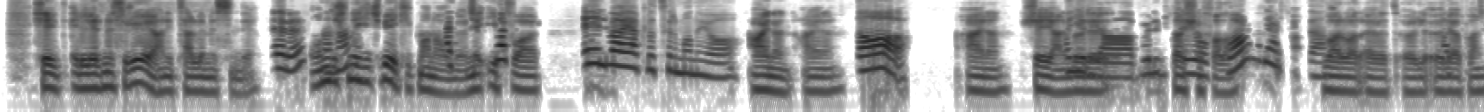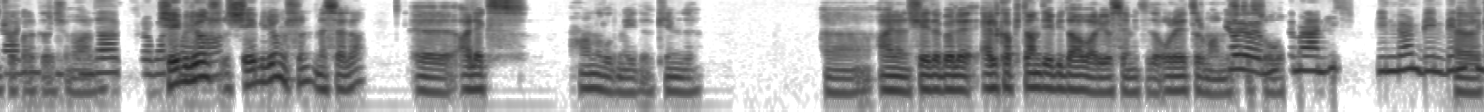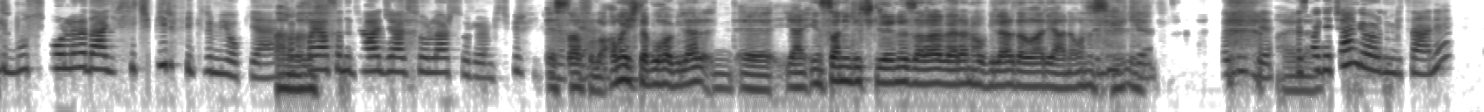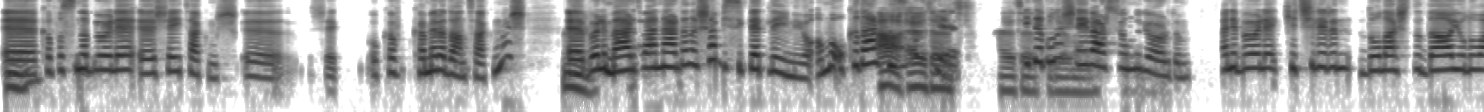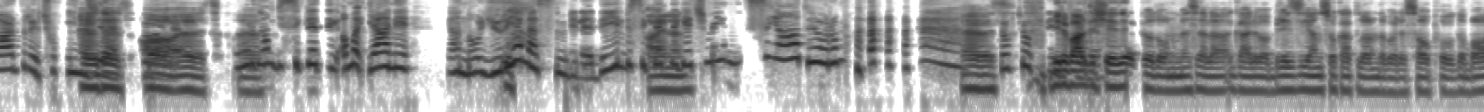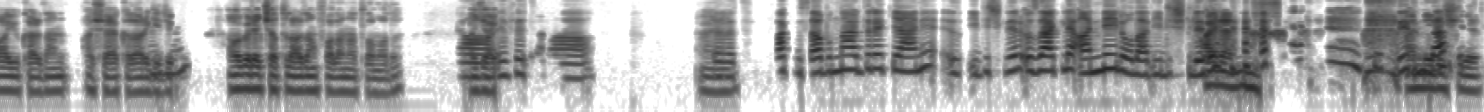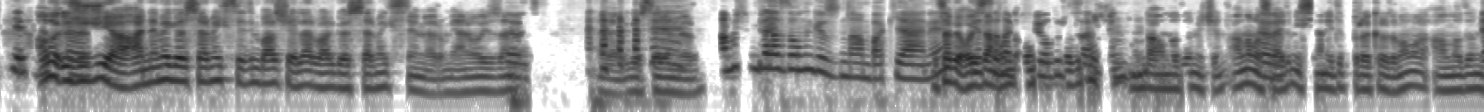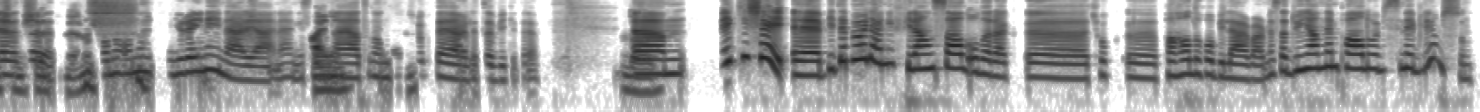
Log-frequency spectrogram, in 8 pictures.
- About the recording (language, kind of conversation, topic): Turkish, unstructured, Hobiler insanların ilişkilerine zarar verir mi?
- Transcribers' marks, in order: static; distorted speech; anticipating: "Var mı gerçekten?"; tapping; stressed: "hiçbir"; laughing while speaking: "Anladım"; other background noise; laughing while speaking: "söyleyeyim"; chuckle; laughing while speaking: "Evet"; laugh; "bayağı" said as "bağa"; chuckle; laughing while speaking: "Anneyle ilişkili"; laugh; laugh; unintelligible speech; chuckle; unintelligible speech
